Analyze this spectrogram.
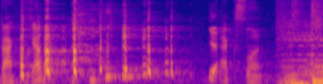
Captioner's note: laughter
